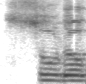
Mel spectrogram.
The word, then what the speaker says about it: pseudo: ठीक है, ये सूडो क्लासेस आ जाती है, इसका पी नहीं प्रोनाउंस करना। ठीक है, इट इज सूडो क्लासेस।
